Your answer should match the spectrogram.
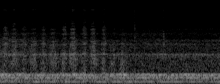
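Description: A coin scraping the scratch-off coating of a paper lottery ticket in quick, even back-and-forth strokes, uncovering the winning numbers.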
